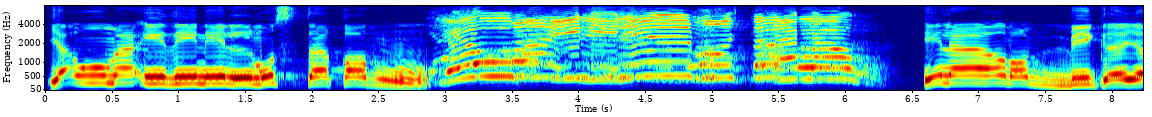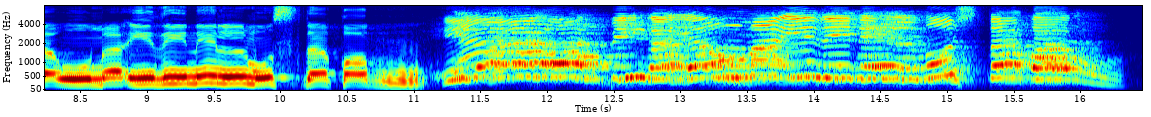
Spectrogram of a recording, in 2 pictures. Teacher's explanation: اور قاف موٹا ہے، حرف مستعلیہ میں سے ہے، زبان کی جڑ تعلق نرم حصے سے ادا ہوگا، اور را مشدد ہونے کی وجہ سے دو مرتبہ پڑھی جائے گی.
